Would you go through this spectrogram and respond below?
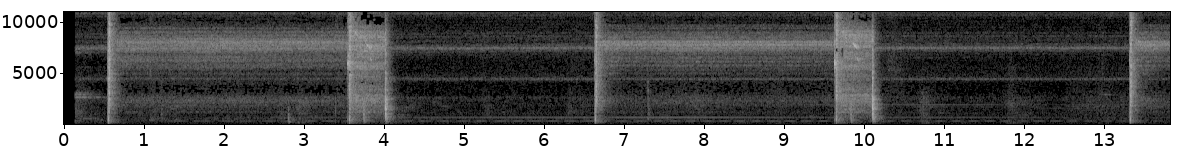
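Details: Prototype ventilator with a rubber ram on an air cylinder compressing a standard 1500 ml resuscitator bag: sharp pneumatic clicks and hissing air bursts about every three seconds; mechanical ventilator cycling.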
